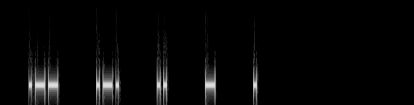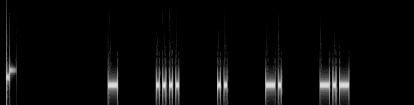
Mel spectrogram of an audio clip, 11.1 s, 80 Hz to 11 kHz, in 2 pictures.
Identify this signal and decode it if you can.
Morse code, heard as a keyed tone, about 28 wpm, spaced as for 13 wpm, 700 Hz. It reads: WRITE THINK
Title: 4x Character Spacing - Top 500 Words - 28wpm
